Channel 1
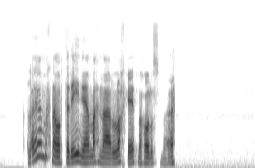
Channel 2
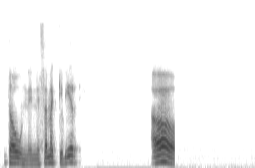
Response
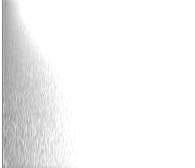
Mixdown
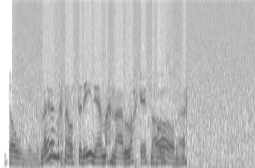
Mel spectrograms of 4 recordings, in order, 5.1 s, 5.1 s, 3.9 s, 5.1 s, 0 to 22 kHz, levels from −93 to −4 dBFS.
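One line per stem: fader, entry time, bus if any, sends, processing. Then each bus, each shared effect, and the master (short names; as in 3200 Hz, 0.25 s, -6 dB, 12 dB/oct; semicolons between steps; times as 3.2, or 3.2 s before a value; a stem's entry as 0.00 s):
+1.0 dB, 0.25 s, no send, band shelf 710 Hz -8 dB; limiter -26 dBFS, peak gain reduction 9.5 dB; requantised 8-bit, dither triangular
-10.0 dB, 0.00 s, no send, high shelf 3100 Hz +11 dB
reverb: off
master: limiter -31.5 dBFS, peak gain reduction 10.5 dB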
